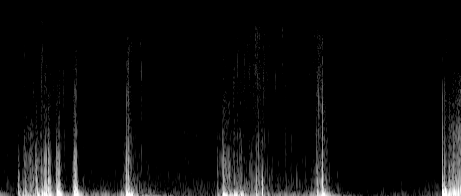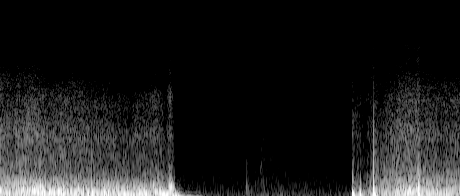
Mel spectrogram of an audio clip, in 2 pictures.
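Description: Fingers with long green nails tap and pat the red top of a round, hollow faux leather cosmetics bag with a microphone inside, while hands also rest at its sides. Deep, muffled thumps come in quick clusters, then a steady low rumbling rub runs for about two seconds. After a short silence, the rumbling starts again. Almost all the sound is low and boomy, with no bright edge.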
